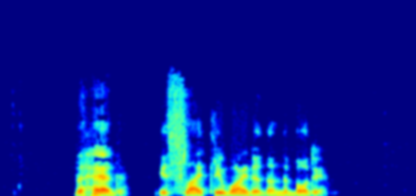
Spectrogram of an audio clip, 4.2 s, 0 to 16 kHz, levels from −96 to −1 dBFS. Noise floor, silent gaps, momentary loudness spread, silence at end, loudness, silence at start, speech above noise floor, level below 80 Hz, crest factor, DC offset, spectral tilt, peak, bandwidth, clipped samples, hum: -89 dBFS; none; 13 LU; 0.95 s; -26 LUFS; 0.75 s; 64 dB; -72 dBFS; 20 dB; under 0.1%; -5.5 dB/octave; -6 dBFS; 10 kHz; under 0.1%; none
